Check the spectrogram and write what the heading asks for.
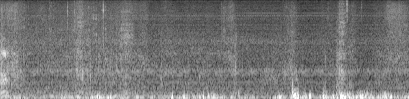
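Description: Uneven low rumble of wind buffeting the microphone outdoors, with a couple of faint short clicks or rustles of handling about six and seven seconds in.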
